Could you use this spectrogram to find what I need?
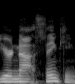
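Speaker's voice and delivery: ordinary talk, nothing marked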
